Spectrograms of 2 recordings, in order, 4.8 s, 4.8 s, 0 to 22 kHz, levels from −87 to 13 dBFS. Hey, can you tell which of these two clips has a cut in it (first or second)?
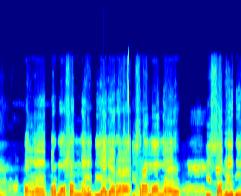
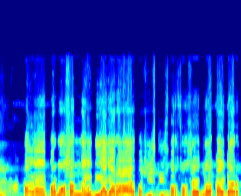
first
